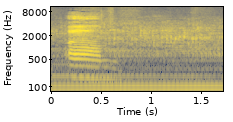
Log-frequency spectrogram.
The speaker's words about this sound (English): I swear that the helicopters and planes wait till we're recording.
